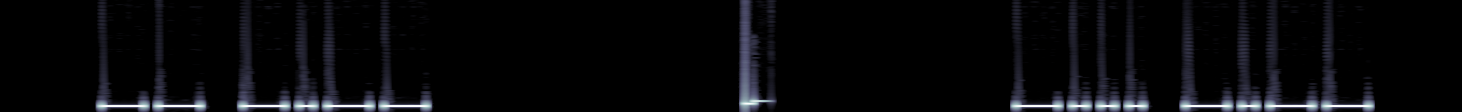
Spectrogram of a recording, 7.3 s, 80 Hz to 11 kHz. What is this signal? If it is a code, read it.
Morse code, heard as a keyed tone, about 17 wpm, 700 Hz. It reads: MY BY
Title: Two Letter Words - 17wpm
